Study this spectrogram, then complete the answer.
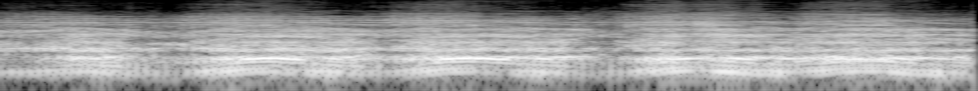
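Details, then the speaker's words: Honda TMX motorcycle, hard starting and stalling after choke start: noisy engine with loose clattery knocking and ticking rising and falling about once a second under the exhaust; engine to be dismantled for overhaul. "Issue nito guys maingay yung makina makaldag ah may kalampag malagitik tapos hard starting siya."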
